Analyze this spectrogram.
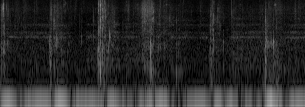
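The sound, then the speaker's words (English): Footsteps of a walker on a clifftop path along Leskeith Cliffs, a steady walking rhythm of dull crunching steps about two per second, fairly loud and alone without talk. “And I'm walking on the top of Leskeith Cliffs.”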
